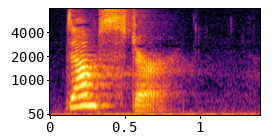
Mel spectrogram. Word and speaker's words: dumpster: you to notice that we're using the uh sound in both syllables dumpster dumpster it's the same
